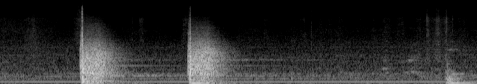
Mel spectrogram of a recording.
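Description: Metal loaf pan holding a freshly baked milk bread loaf banged down twice on the table, about a second apart, each a sharp knock with a short ring; the shock drives out the steam so the loaf doesn't sink. A softer thump near the end as the loaf is tipped out of the pan.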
